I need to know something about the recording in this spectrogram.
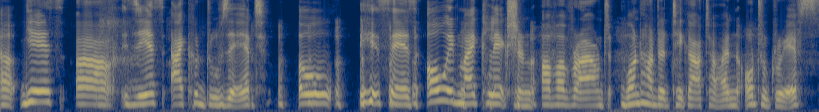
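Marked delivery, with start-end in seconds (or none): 4.5-8.2 put-on German accent. Asked for a German accent, imitating a neighbor: Dorothea German accent impression. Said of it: "I'm just doing my downstairs neighbor whose name was uh, Dorothea, who was German".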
